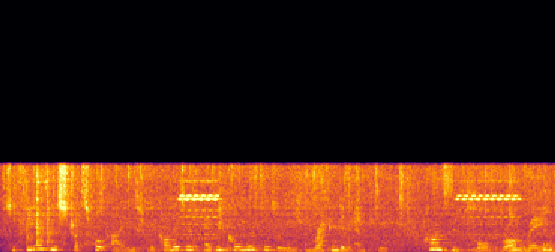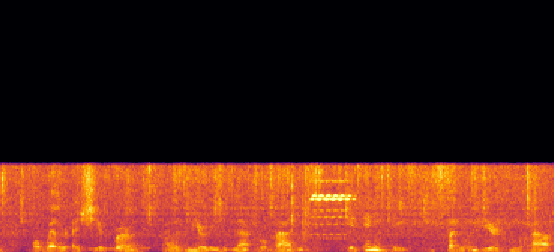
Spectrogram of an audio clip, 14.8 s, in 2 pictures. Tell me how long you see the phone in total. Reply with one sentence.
The phone can be heard for 3 seconds in total.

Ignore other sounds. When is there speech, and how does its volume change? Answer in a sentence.
The speech can be heard from 0.0 to 14.7 s, at a steady volume.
